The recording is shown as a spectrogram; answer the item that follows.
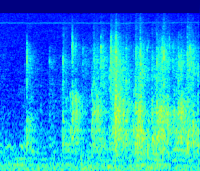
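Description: A rapid, irregular patter of sharp clicks, starting about half a second in and growing denser.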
